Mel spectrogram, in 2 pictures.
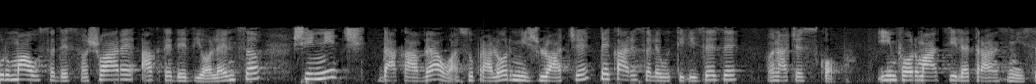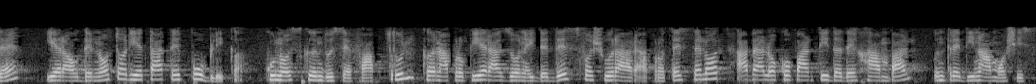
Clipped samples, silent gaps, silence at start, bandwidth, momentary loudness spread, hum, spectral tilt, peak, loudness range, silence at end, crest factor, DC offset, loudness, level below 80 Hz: under 0.1%; none; 0 s; 6.2 kHz; 5 LU; none; -6.5 dB/octave; 0 dBFS; 2 LU; 0 s; 18 dB; under 0.1%; -19 LUFS; -52 dBFS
